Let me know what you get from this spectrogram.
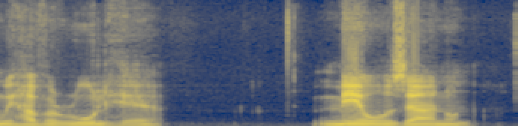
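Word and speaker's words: ميزان: a kasra preceding a waw sakina, it's difficult to pronounce. This, we don't have this in the Arabic language. That sound, meow, ill, we don't have that. So what happens in this case? The waw is turned into a ya to make it easy to pronounce, and it becomes mizan.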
